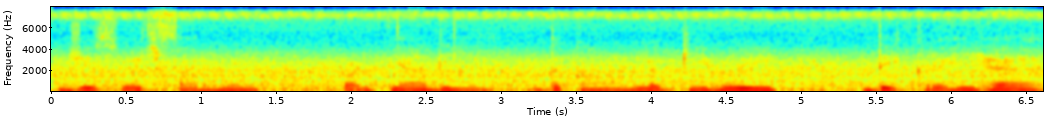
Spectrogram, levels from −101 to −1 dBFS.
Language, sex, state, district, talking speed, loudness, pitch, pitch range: Punjabi, female, Punjab, Kapurthala, 100 wpm, -16 LUFS, 200 Hz, 195-210 Hz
